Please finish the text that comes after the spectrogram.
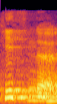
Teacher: Hithna, lidah berada di antara dua gigi.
